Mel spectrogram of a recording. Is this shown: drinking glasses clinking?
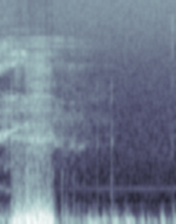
no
